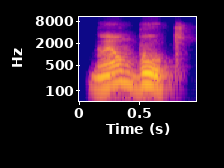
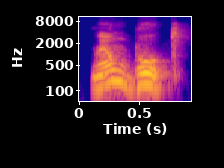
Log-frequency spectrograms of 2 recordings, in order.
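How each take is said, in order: The two takes are said the same way.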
